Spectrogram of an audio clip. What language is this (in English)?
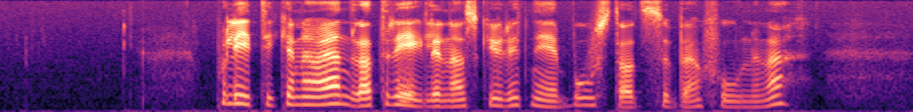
Swedish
